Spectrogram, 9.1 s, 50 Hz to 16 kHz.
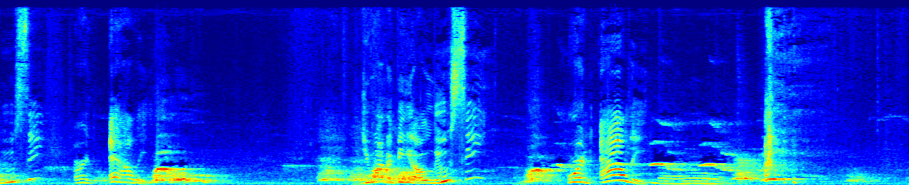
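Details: Recorded December 27, 2014 at the pound, a Border Collie Husky mix wails in quick, rising-and-falling yodelled cries. They break into short barking yips, then end on a sustained, sagging whine near the seventh second.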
